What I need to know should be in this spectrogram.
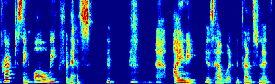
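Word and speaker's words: Ayni: Anyi is what the pronunciation is.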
